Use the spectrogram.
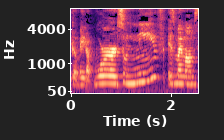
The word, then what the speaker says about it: Niamh: So Neve is my mom's name. Mm-hmm. It's pronounced N-E-V-E, like rhymes with Steve, mm-hmm.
